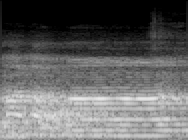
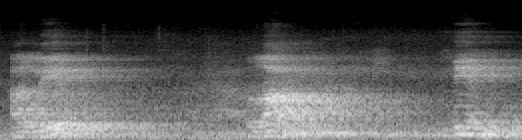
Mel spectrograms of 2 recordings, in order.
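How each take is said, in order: First: The letters are blended into one word. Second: Each letter name is said separately. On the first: The speaker calls it wrong. "kata dia. Padahal mestinya Alif Lam Mim" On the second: The speaker calls it right. "Baca hurufnya"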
